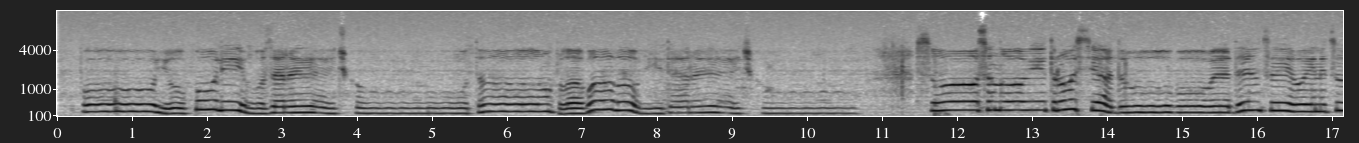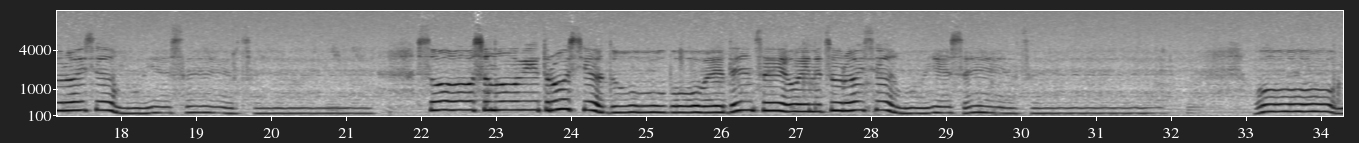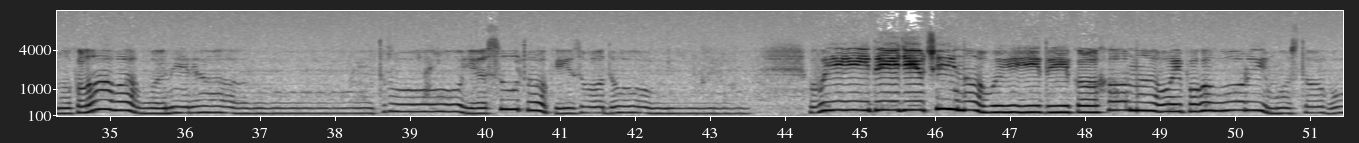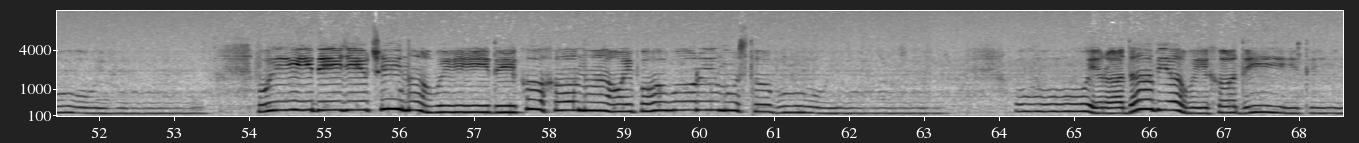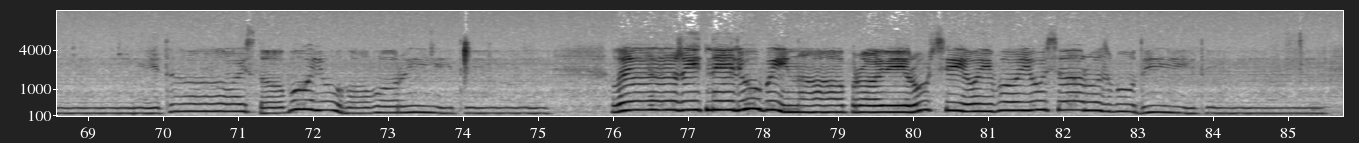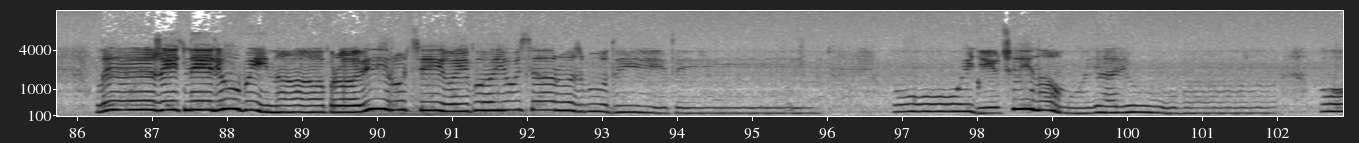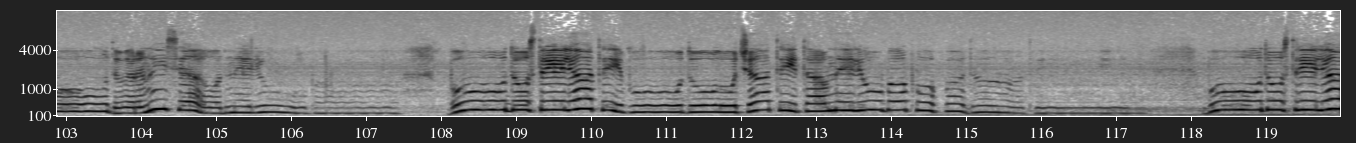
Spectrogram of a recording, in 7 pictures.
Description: ЖанрПісні з особистого та родинного життя
Місце записус. Серебрянка, Артемівський (Бахмутський) район, Донецька обл., Україна, Слобожанщина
